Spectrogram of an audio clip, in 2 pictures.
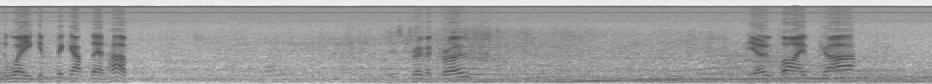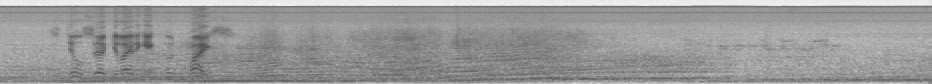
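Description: Race car engines roar and rev as cars speed past.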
